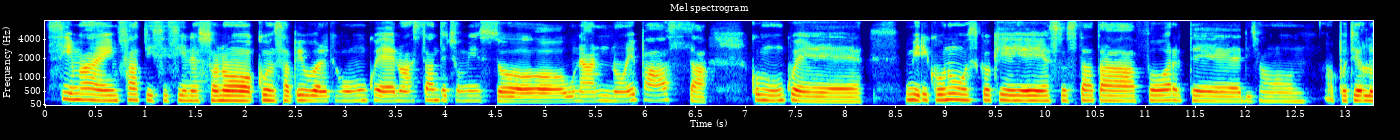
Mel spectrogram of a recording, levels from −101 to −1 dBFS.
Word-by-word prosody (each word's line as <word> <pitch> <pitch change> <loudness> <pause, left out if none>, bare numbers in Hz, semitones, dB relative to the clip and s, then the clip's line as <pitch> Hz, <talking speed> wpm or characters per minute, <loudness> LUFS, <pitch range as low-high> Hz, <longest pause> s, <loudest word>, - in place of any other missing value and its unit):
Sì, 235 -3 -3
ma 200 -2 +2
infatti 185 +2 -1
sì, 180 0 -11
sì, 175 +1 -5
ne 170 0 -1
sono 175 -1 +5
consapevole 175 -1 +2
che 165 - -20
comunque 170 0 -1
nonostante 170 +3 -4
c'ho 175 -1 -11
messo 150 -4 +1
1 165 +1 -7
anno 160 0 -4
e 195 - -2
passa, 185 -4 -5 0.4
comunque 160 -6 0 0.4
mi 200 -2 +1
riconosco 195 0 0
che 180 -2 +4
so' 180 +1 -6
stata 175 -1 -1
forte, 175 -4 0
diciamo, 155 -1 -11 0.2
a - - -10
poterlo 175 0 +3
175 Hz, 120 wpm, -23 LUFS, 165-185 Hz, 0.4 s, sono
